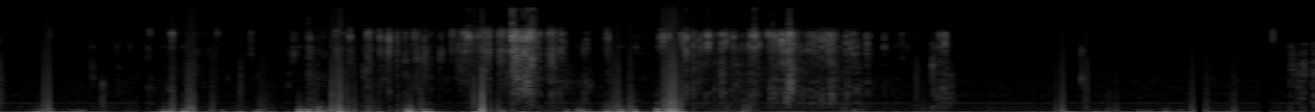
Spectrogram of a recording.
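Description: Baseball trading cards handled by hand: rustling and scraping as cards slide against each other, with small clicks. There are two longer stretches of rustle, starting about a second and a half in and again just after three seconds.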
